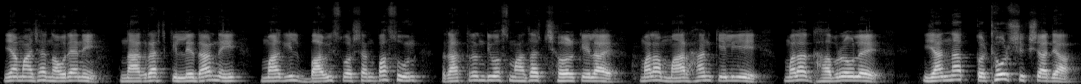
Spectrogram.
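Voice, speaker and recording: Defiant wife, firm and accusing, as a high-voiced male narrator reads her, lo-fi. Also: fairly even intonation, moderate pace, darkish tone, natural voice. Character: abused wife, woman, finally defiant. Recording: dull lo-fi recording.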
